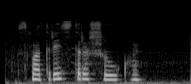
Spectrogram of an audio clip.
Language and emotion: Russian, neutral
